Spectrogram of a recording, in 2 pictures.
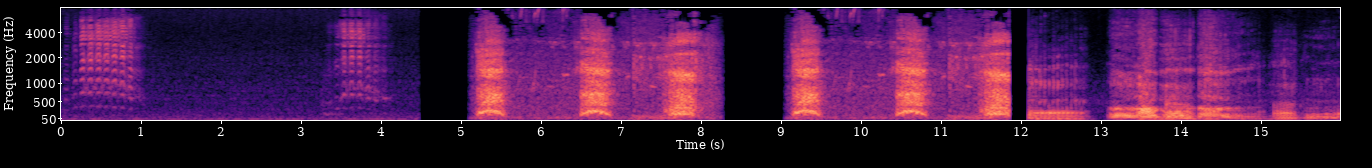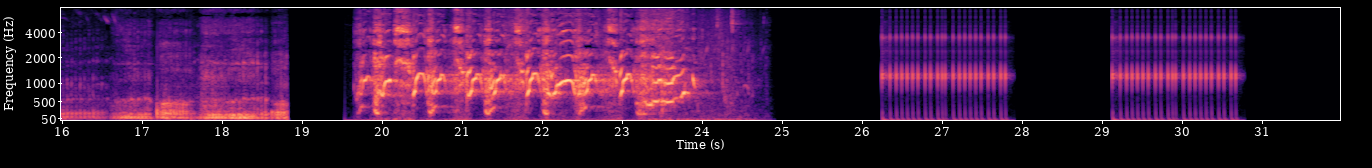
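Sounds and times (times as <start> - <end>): big cat growling: 11.5 - 18.8.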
